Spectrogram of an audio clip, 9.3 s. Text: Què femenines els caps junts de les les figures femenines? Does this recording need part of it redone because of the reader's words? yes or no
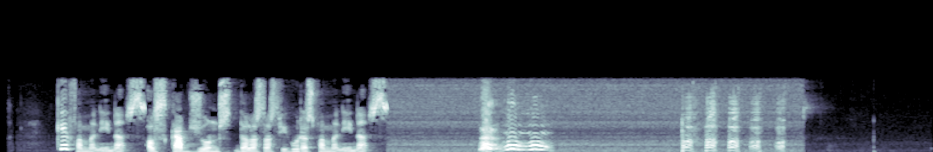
no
